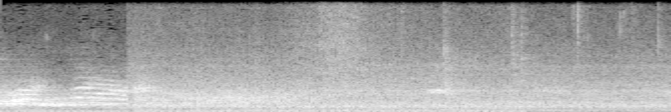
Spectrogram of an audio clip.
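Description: A wordless, wavering cry that bends up and down in pitch and stops about a second in, followed by a steady hiss.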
